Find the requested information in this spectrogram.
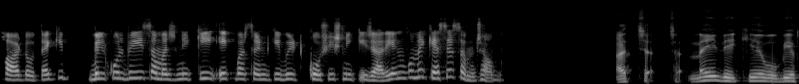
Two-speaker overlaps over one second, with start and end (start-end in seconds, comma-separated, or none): none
